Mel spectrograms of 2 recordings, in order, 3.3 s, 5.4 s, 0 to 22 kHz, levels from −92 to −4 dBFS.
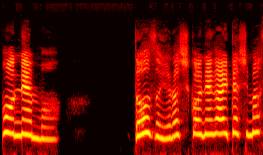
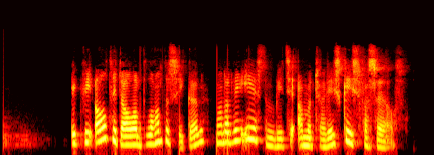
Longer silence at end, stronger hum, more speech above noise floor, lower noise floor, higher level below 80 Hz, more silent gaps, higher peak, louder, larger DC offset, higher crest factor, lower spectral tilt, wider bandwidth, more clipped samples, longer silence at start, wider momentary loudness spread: second, 0 s vs 0.5 s; neither; first, 43 dB vs 36 dB; first, -73 dBFS vs -57 dBFS; second, -76 dBFS vs -62 dBFS; neither; second, -12 dBFS vs -4 dBFS; second, -27 LUFS vs -21 LUFS; neither; about the same, 18 dB vs 18 dB; second, 0 dB/octave vs -6.5 dB/octave; first, over 20 kHz vs 7.8 kHz; neither; second, 0.05 s vs 0.9 s; about the same, 11 LU vs 9 LU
